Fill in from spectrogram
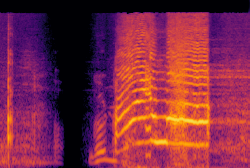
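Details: Hanuma, a double yellow-headed amazon living at a Hindu temple in Frisco, Texas, talks in front of a large crowd, giving a short rising voice-like phrase, then a loud, nasal, drawn-out word of about a second, after a faint click.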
